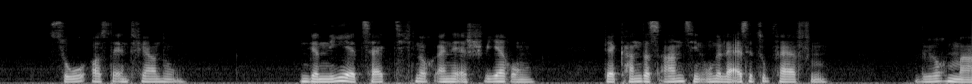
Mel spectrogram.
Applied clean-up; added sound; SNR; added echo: none; none; none; none.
